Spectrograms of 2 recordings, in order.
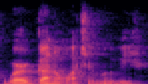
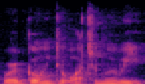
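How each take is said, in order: First: Going to is reduced to a short gonna. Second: Going to is said in full, two clear words.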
